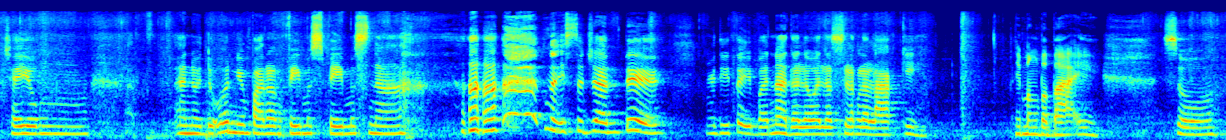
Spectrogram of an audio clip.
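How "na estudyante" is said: laughing. Real, not acted. Laughing while describing son.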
